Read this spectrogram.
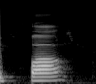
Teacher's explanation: जिन व्यंजन वर्णों को उच्चारित करते समय हमारे ओंठ आपस में मिलते हैं और जो हमारे मुख से हवा निकलती है उसका अवरोध करते हैं, वो हमारे ओष्ठ व्यंजन के अंदर आते हैं।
